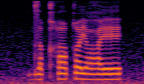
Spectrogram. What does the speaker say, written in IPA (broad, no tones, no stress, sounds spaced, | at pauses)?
d l ə qʰ ɔ q u j ʕ ɛ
